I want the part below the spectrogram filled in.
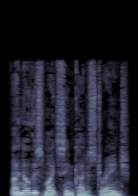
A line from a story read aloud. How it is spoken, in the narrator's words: he'd said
